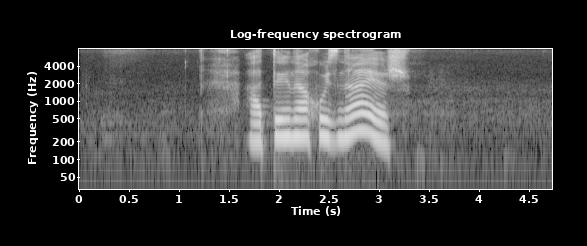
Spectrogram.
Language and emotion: Russian, angry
